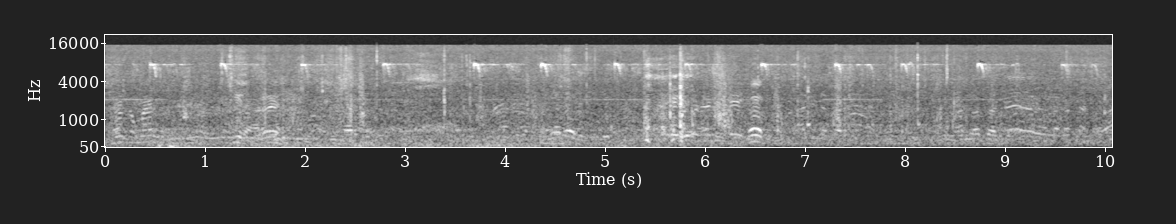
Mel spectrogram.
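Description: Several men's voices talking indistinctly in the background, with a faint high tick repeating about one and a half times a second.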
